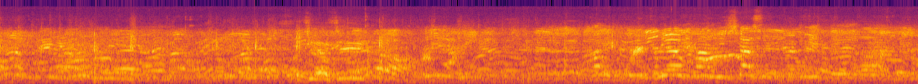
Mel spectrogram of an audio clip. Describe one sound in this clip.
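A crowd of children and teenagers chatter and shout excitedly all around.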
